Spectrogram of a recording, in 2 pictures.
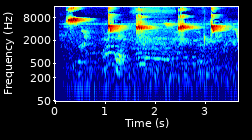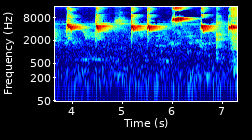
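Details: ['Brown-throated sunbird song recorded for training other songbirds: sharp, high, slightly descending chirps repeated roughly every half second, with occasional higher thin notes, in a quiet setting.']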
